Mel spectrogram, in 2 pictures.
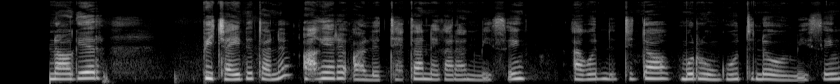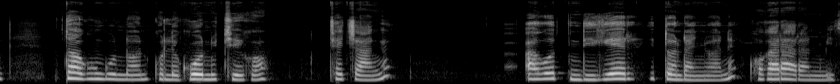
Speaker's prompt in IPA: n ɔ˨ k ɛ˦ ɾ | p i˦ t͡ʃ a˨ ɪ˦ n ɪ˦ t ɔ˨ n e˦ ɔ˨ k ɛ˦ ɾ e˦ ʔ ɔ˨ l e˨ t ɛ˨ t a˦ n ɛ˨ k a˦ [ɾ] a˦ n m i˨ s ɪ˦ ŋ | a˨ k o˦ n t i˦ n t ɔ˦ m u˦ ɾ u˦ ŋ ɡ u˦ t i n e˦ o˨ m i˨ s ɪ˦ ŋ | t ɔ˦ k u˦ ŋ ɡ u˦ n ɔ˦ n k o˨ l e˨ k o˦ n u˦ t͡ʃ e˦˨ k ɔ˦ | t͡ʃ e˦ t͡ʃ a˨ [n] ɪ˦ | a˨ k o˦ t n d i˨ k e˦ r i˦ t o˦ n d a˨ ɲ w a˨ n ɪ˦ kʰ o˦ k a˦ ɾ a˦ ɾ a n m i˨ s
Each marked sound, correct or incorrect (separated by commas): correct, incorrect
